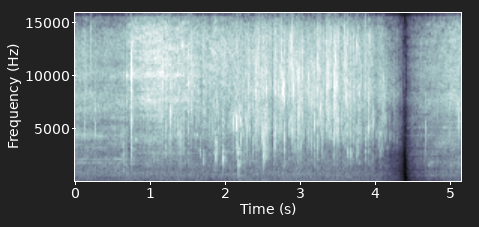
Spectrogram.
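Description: Water drains and splashes steadily out of an RV water heater tank during a flush, a broad hissing rush with scattered drips that cuts out briefly near the end before resuming.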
